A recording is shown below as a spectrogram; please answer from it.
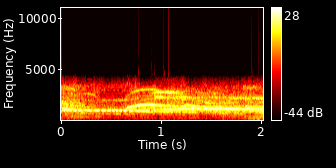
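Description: A large crowd, many of them children, cheering and screaming loudly, with several long high screams each held for more than a second.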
